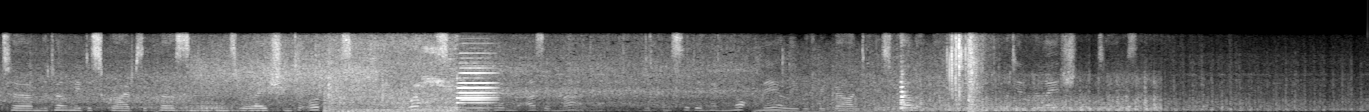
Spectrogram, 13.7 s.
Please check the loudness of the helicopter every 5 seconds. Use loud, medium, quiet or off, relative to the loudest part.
medium, loud, loud.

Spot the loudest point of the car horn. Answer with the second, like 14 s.
5 s.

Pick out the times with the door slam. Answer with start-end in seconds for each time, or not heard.
9.4-10.5.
